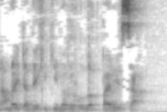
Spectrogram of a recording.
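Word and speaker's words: پیسہ: চলেন আমরা এটা দেখি কিভাবে হলো, পয়সা, পে ইয়া সিন হে, পয়সা। এটা উচ্চারণ হচ্ছে এই পে, এরপর হচ্ছে ইয়া, এরপর হচ্ছে সিন, এরপর হচ্ছে হে, এই চারটা বর্ণ মিলে এটা হচ্ছে পয়সা, পয়সা।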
